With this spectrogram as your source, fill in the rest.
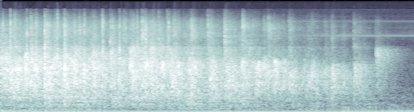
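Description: A room claps for a winner at an awards ceremony, the steady patter of many hands heard at a modest distance, gradually thinning over about six seconds.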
